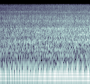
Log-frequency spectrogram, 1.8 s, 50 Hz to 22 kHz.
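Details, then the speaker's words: 2011 Ford F-350 6.7 Power Stroke diesel with high idle wired in, in neutral with the parking brake on; steady, even drone at about 1200 rpm with no knocks. Normal high idle. "I'll flip up to and it'll start to the 20k gives it about about 1200 rpm or so"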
